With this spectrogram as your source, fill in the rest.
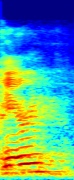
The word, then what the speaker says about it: Göring: He still had some hope in Göring, or Goering, how would you pronounce it? Goering, as a possible successor to Hitler.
